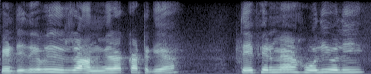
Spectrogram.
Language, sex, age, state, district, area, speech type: Punjabi, female, 60+, Punjab, Jalandhar, urban, spontaneous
